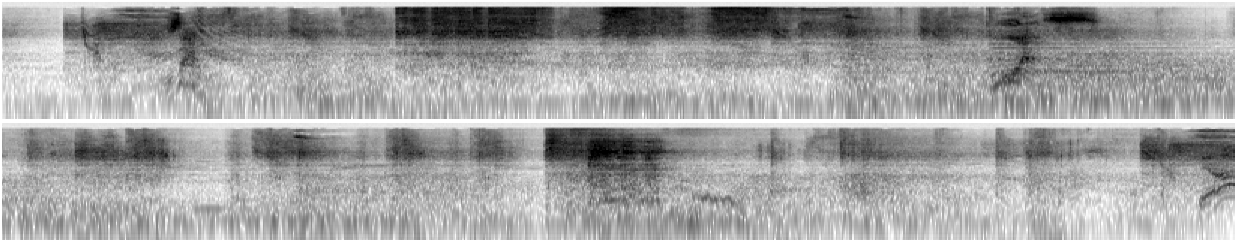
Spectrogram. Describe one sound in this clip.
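Magic spells crackle and burst in a game.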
